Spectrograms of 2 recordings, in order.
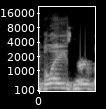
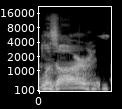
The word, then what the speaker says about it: Blazar: It's actually Blazar, but Blazar.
